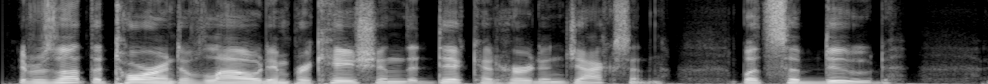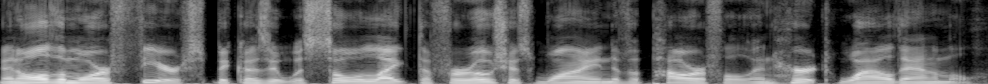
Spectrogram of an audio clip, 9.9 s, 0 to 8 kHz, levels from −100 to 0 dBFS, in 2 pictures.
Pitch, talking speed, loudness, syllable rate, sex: 135 Hz, 220 wpm, -20 LUFS, 5.9 syllables/s, male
